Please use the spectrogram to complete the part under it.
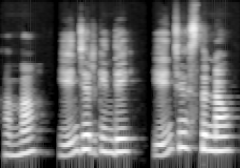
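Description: A woman's voice: high voice, brisk, mellow, natural voice. A woman voicing a rich, impatient young man in an audio story, speaking curtly and firmly. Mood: worried.

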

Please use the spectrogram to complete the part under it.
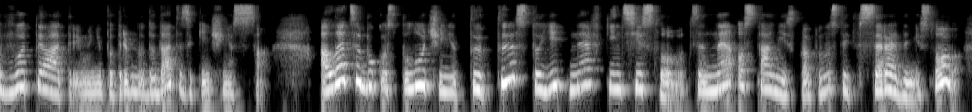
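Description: A woman language teacher explaining grammar rules, patiently repeating and rephrasing them and slowing down to spell out example words. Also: high voice, vocal fry, warm tone.

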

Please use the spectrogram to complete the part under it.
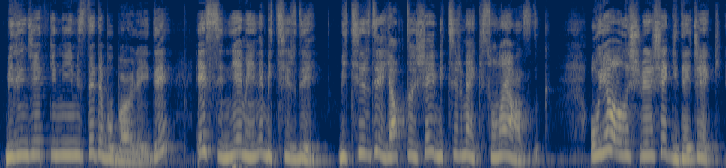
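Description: Woman, primary teacher, patient word-by-word explaining, animated pitch, bright tone. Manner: slow and patient, stressing each word to children. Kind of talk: first-grade lesson explaining a workbook.

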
